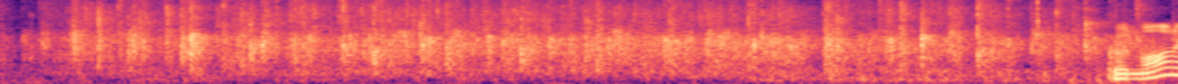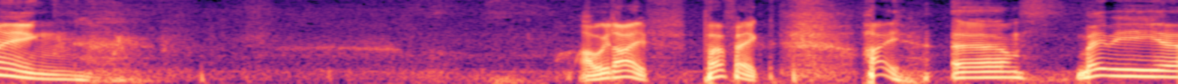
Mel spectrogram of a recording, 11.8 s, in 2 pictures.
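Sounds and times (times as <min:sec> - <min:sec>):
audience applause: 0:00.0 - 0:06.7
speech: 0:05.6 - 0:06.5, 0:08.8 - 0:11.7.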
